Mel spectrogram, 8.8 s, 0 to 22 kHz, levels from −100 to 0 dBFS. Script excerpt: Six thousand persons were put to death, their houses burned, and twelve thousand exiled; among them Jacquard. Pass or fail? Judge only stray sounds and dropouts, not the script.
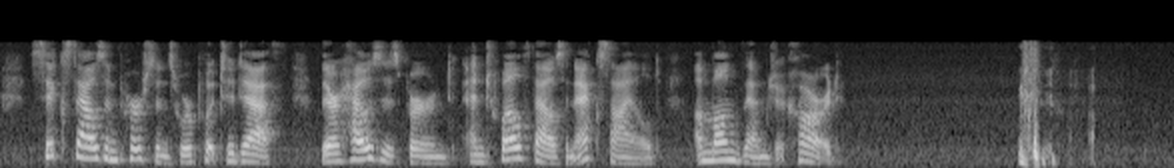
fail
